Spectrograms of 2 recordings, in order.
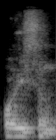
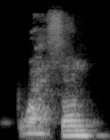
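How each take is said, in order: First: The name is pronounced the English way. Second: The name is pronounced the French way. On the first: The speaker calls it wrong. "como se acostumbra a decir en inglés" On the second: The speaker calls it right. "como se pronunciaría en francés"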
